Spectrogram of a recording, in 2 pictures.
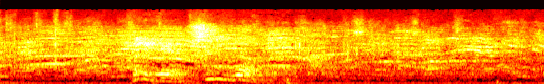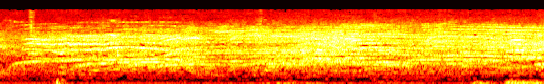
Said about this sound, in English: If you could hear the cheers on the far side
